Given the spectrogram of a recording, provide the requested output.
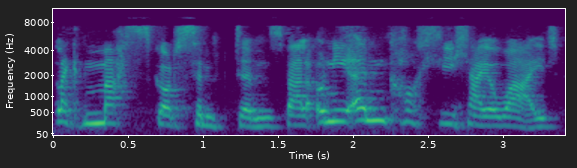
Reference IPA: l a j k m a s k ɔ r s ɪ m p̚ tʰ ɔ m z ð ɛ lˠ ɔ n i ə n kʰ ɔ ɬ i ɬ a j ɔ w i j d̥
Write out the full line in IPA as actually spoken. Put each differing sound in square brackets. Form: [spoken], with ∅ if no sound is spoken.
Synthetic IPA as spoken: l a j k m a s k ɔ r s ɪ m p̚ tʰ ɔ m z [v] ɛ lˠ ɔ n i ə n kʰ ɔ ɬ i ɬ a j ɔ w [a] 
